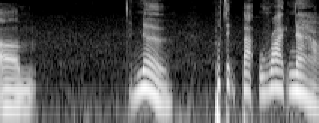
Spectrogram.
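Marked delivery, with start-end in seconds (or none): 1.8-4.3 put-on British accent, high, slow, drawn out. Showing off accents for listeners to rate, Australian then British: British accent. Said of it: "rate the British".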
